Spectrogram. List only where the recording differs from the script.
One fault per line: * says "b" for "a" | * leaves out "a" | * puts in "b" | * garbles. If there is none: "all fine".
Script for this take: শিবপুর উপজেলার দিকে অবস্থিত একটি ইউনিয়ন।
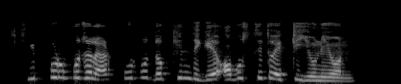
* puts in "পূর্ব দক্ষিণ"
